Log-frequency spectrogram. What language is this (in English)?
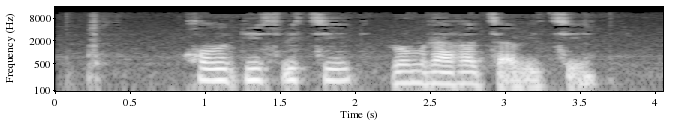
Georgian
